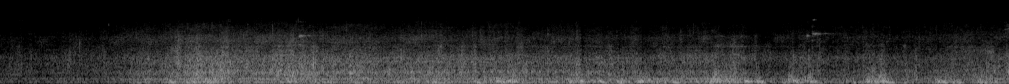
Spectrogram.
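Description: Wind and rubbing noise on a microphone worn by a man jogging. A rough, uneven rumble builds up about a second and a half in and stays loud.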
